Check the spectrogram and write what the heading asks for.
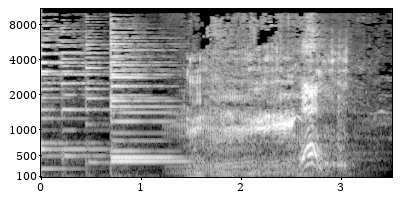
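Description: Comic pig grunts: a few short, nasal snorts at first, then a louder, drawn-out rasping grunt that rises into a squeal near the end, with no talking.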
